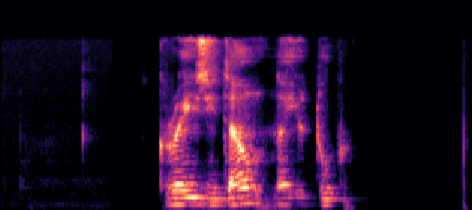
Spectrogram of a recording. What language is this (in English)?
Russian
